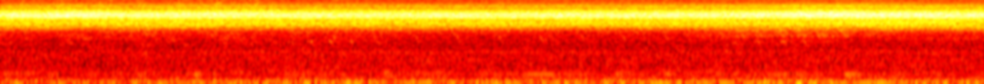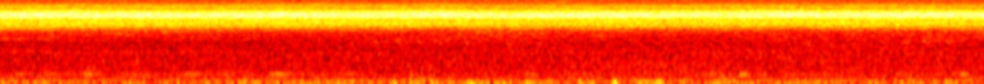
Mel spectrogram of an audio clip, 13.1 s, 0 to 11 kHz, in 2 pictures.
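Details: Brood X 17-year periodical cicadas in Indiana, USA, in 2021, emerged from the third week of May. Males calling to mate make a steady, high-pitched droning buzz that never lets up.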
